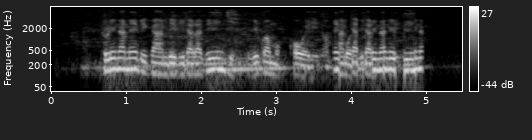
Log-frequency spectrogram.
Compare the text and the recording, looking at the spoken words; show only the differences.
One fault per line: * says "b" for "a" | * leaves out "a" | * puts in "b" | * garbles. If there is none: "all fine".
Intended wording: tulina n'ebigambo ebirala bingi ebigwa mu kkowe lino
* garbles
